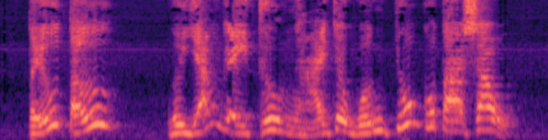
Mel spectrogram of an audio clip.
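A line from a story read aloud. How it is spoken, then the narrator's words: Sudden deep heavy shout. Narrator (Vietnamese): Chợt có một giọng quát nặng trầm nổi lên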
